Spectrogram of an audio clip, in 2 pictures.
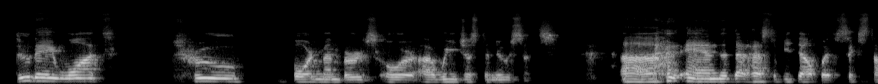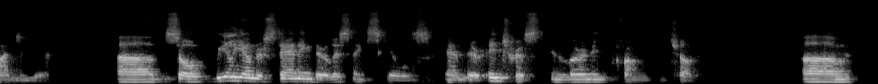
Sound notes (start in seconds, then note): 6.2 chuckle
